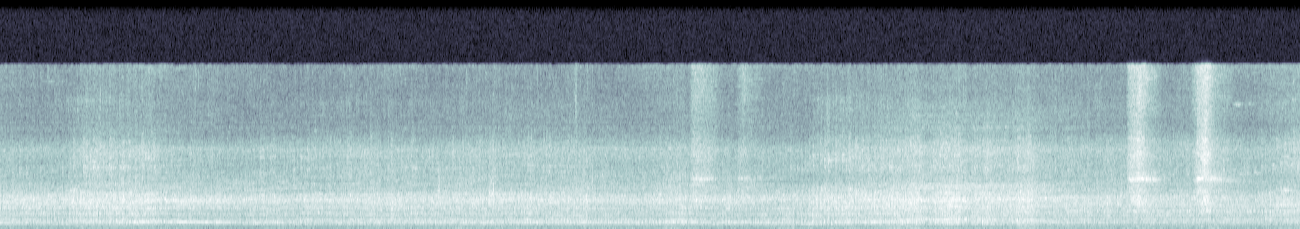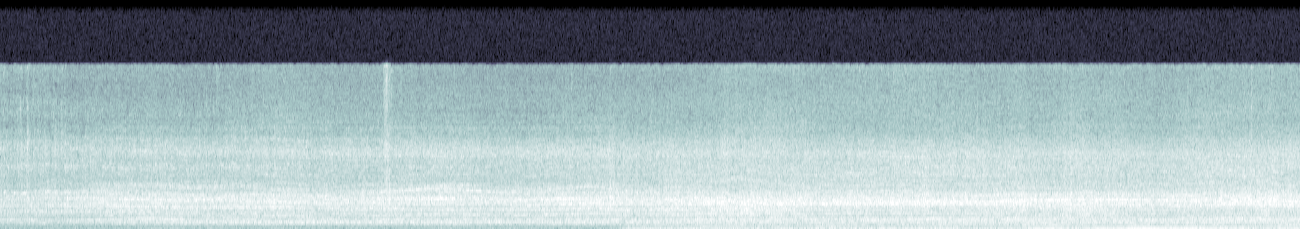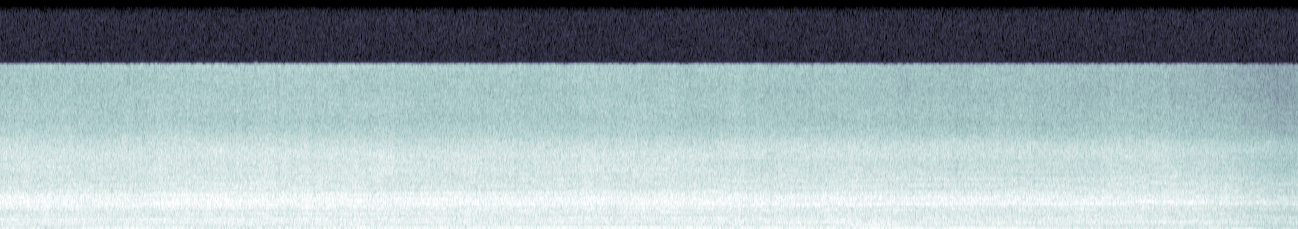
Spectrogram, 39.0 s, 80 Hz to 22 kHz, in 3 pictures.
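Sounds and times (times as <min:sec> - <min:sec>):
truck engine running: 0:00.0 - 0:38.9
engine drone rising in pitch: 0:12.6 - 0:38.9.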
